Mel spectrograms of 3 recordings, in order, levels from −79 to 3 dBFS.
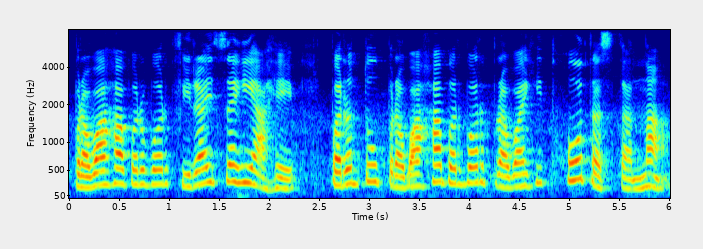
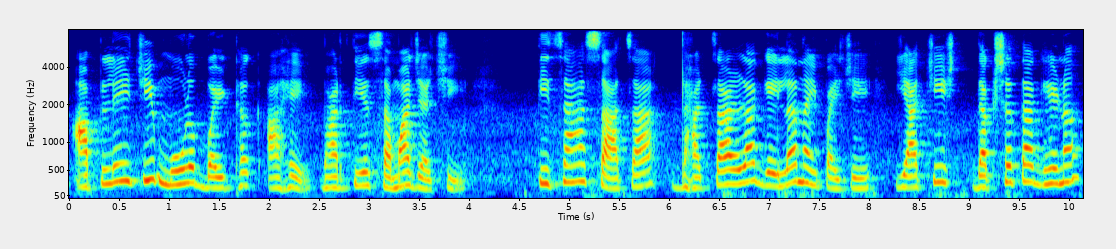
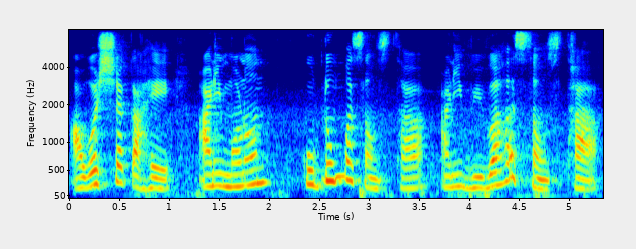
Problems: constant background noise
